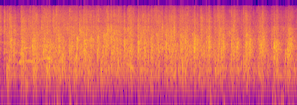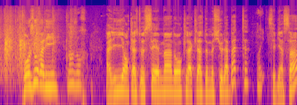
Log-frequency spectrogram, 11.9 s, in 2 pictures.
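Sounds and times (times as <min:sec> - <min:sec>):
audience applause: 0:00.0 - 0:07.1
speech: 0:06.4 - 0:11.8.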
